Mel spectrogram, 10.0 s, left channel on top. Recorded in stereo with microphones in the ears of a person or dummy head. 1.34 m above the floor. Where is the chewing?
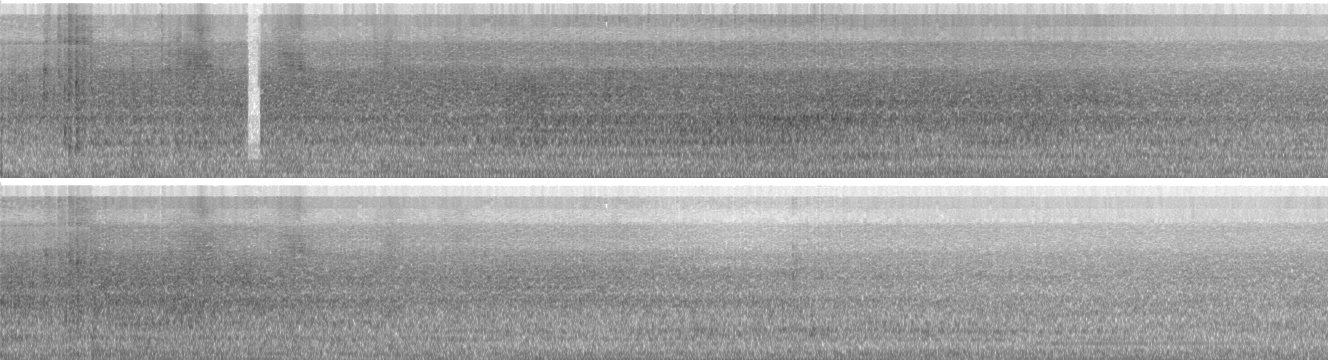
40° left (ahead or behind), 4.5 m.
